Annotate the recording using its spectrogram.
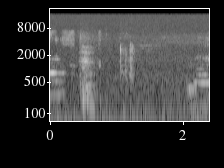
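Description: A few quick clicks of a computer keyboard about a second in, after a brief voice sound at the start.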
